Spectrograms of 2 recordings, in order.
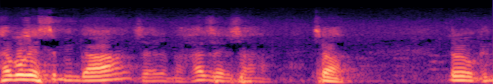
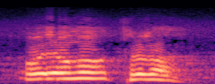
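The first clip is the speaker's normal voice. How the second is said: loud, high barking gate guard; gatekeeper; 5 semitones higher, 9 dB louder than usual. Shown as a demonstration. Teacher plays a gatekeeper turning away French speakers: loud barking guard. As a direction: bark at each visitor like a stern gatekeeper. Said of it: "한번 시작".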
